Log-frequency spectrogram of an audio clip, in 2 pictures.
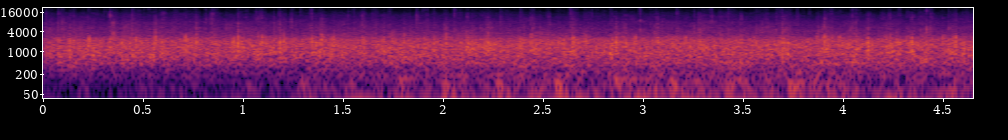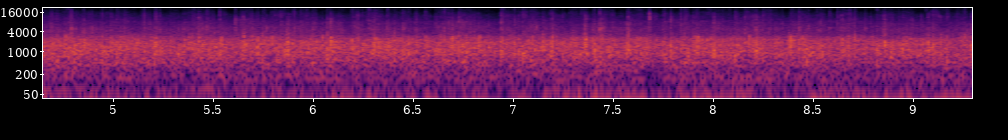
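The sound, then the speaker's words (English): An audience applauding at the Proms in the Royal Albert Hall: dense, steady clapping that holds at one level for about nine seconds. “But there is time for you to signal your full-throated approval of Jonathan Bate, Gabriel Badamozzi, and Andrew Sachs.”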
